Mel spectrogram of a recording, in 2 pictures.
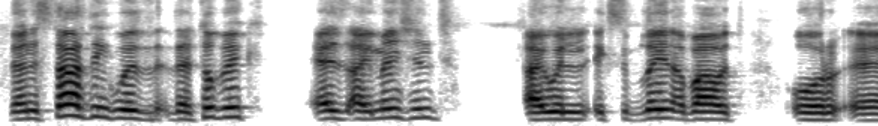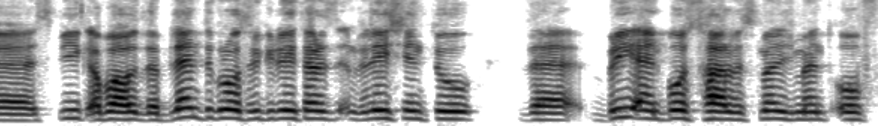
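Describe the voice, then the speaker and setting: Middle-aged man, high smooth voice, halting seminar delivery, slightly muffled recording. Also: steady tone. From Syria. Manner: halting, frequent hesitations and restarts. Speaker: research associate giving a seminar. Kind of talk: academic seminar lecture.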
